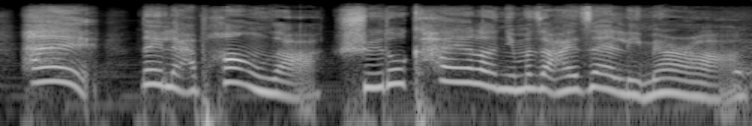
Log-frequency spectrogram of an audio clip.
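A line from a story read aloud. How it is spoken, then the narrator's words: Old woman shouting. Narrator (Chinese): 那奶奶呀对我喊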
